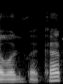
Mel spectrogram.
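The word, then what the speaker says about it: Houellebecq: O Acedii u Michela Welbecka, dobrze wymawiam? Tak, u Michela Welbecka, tak, Alterego, tak.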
